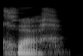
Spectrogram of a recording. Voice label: "croire", French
